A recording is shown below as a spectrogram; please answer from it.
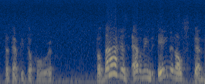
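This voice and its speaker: An actor playing a jovial, intrusive talker in a radio play, flowery, pompous and mock-courteous. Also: male voice, high-pitched, wildly swooping pitch, moderate pace, a bit bright, slight background noise, full character voice. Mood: chatty, pompous. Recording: muffled, phone-like old radio recording.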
